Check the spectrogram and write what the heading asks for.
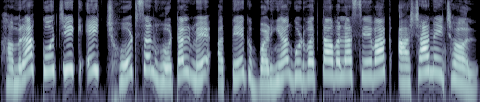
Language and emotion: Maithili, surprised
